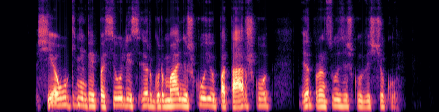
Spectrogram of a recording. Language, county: Lithuanian, Kaunas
